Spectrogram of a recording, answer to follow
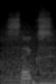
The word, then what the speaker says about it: Seix: I went to this little village called Seix, spelled S-E-I-X, but I heard people in town saying Sex, so apparently it's how it's pronounced.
